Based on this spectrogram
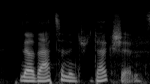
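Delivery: movie-trailer style delivery. Retelling a line from a movie trailer: imitating Amy Adams. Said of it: "So that's me being Amy Adams".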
